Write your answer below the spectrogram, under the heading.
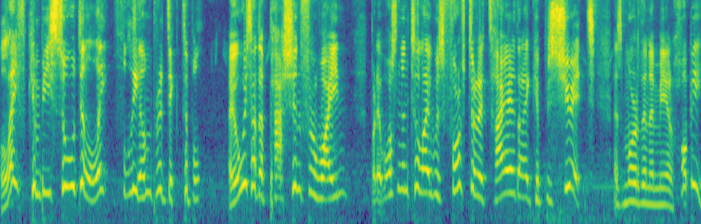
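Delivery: put-on Scottish accent. Voicing a Lalafell character in the game, giving him a Scottish accent. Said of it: "I've decided to give him a Scottish accent".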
